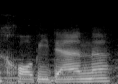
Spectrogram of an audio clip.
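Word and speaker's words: خوابیدن: We still write the v after the ch, but we don't actually pronounce it.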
